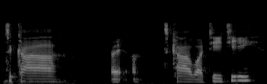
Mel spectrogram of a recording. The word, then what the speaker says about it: Taika Waititi: So the guy who voiced IG-11 is Taika Waititi. I believe that's how you pronounce it.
